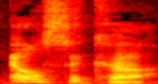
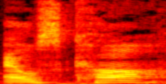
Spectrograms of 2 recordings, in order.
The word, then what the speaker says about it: Elsecar: today we're going to be looking at the elsica heritage railway and yeah it's pronounced elsica it's not else car i know some people refer to it as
